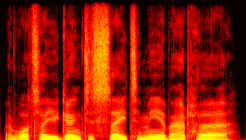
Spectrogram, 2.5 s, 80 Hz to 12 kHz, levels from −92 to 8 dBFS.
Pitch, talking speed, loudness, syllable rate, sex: 120 Hz, 270 wpm, -17 LUFS, 5.7 syllables/s, male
